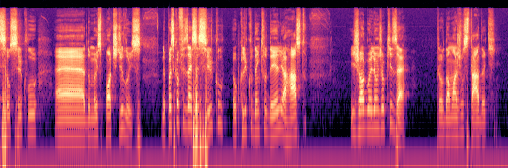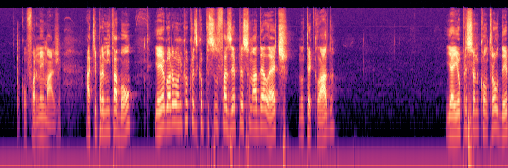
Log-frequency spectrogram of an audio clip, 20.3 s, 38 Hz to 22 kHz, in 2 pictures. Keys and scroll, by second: 16.4 BackSpace.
